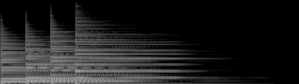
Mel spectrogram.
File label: C Minor 6th C Guitar Open F; Cm6 arpeggiated; 12,10,9,10,x,x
